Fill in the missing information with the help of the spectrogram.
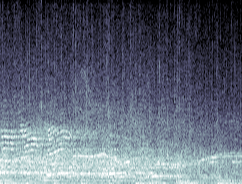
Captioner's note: cheering and applause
